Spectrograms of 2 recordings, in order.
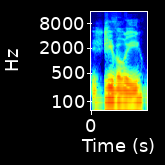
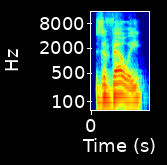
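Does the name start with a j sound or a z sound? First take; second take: j sound; z sound. First: The name starts with a j sound. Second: The name starts with a z sound. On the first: This is how the family says the name. "We pronounce it Jivalee Winery" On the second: This is how some outsiders say the name. "some people know it"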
